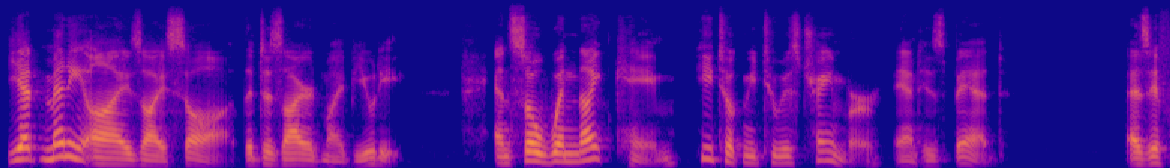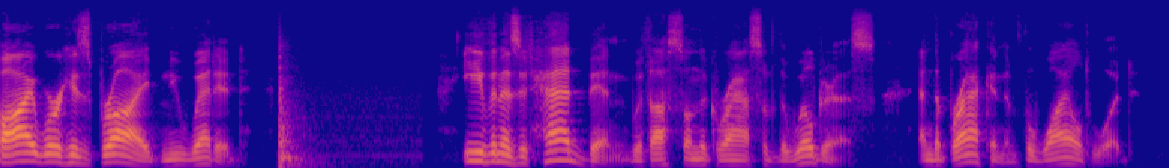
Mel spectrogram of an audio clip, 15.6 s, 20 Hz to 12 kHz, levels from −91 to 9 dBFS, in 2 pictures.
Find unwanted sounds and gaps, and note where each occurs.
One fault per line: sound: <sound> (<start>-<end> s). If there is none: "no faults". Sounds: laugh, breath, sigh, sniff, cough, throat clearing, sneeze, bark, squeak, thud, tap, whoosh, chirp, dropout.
sound: thud (9.6-10.6 s)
